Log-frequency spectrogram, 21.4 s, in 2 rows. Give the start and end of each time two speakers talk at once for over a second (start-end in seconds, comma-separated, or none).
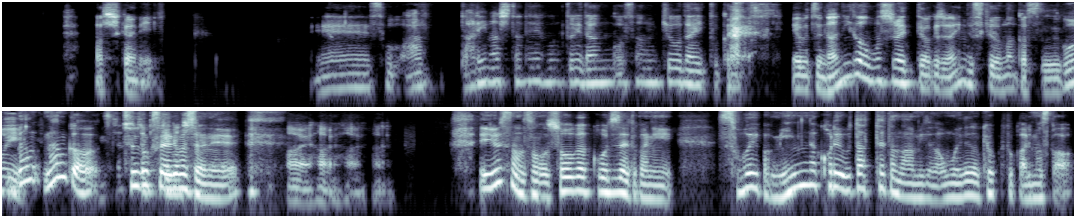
11.7-13.1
